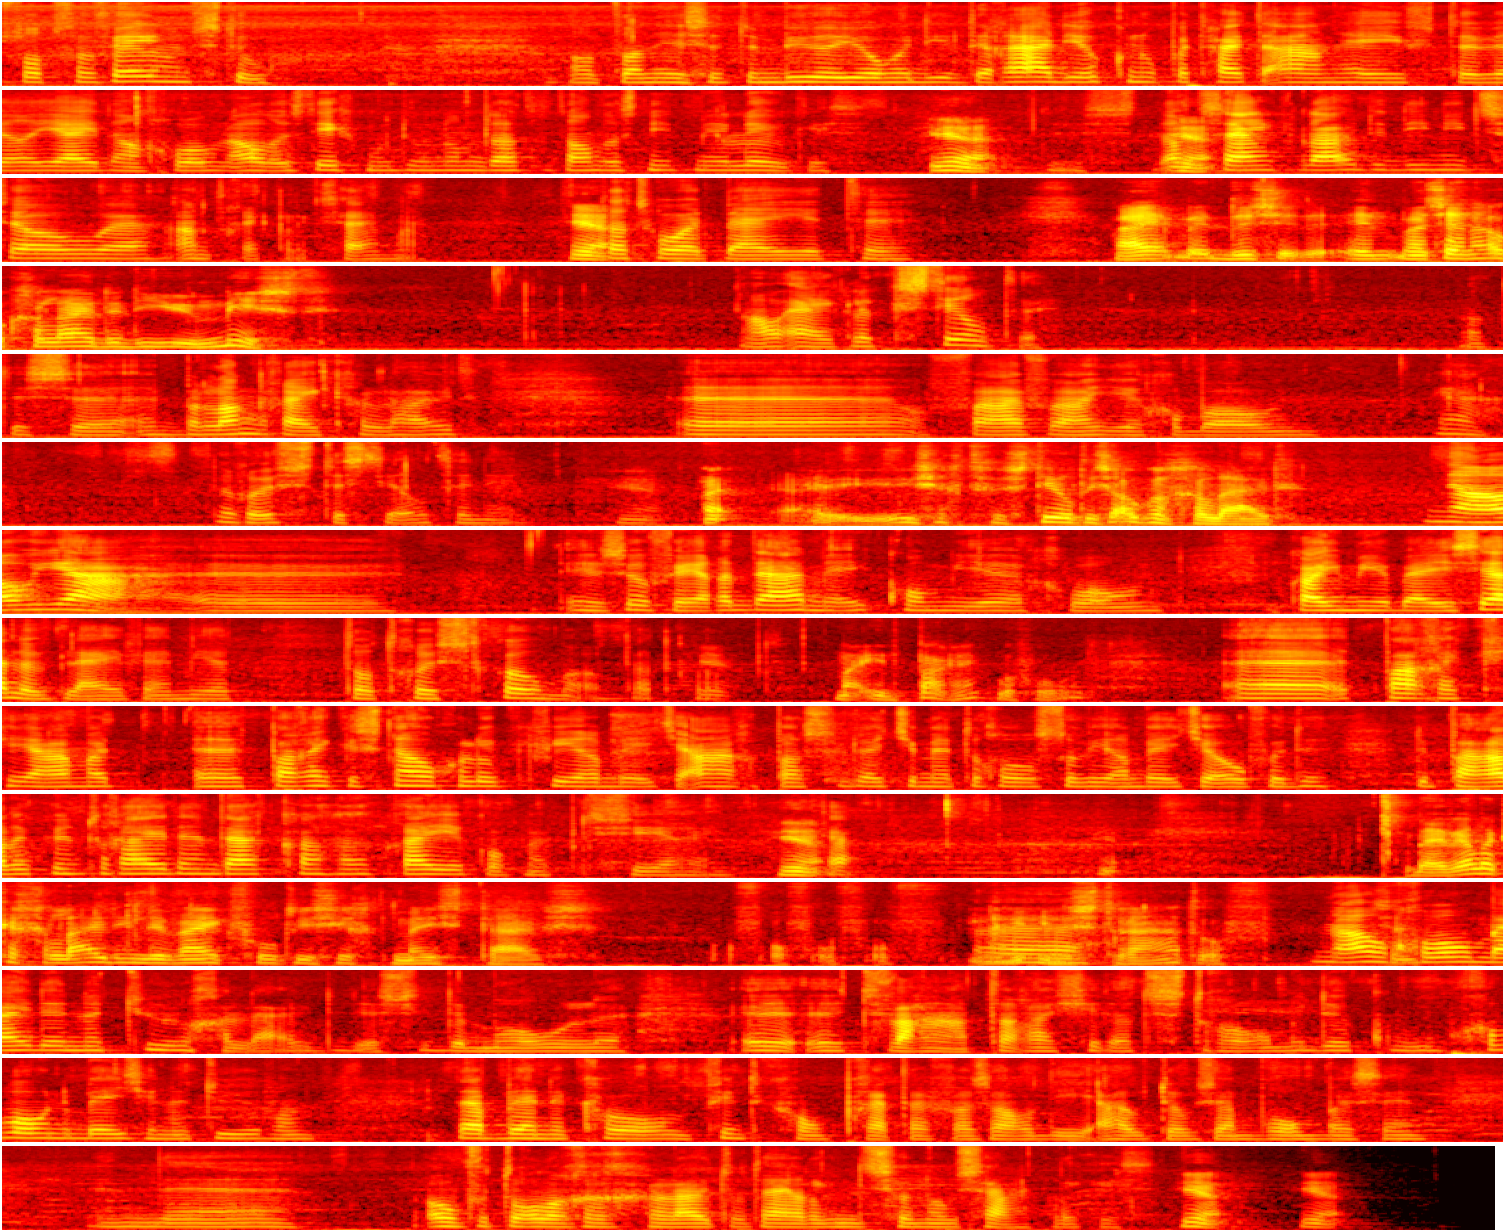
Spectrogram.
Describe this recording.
Antoinette praat over de molen en de geluiden van de Stevenshof, talk with inhabitant about the sounds of the Stevenshof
